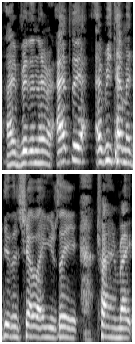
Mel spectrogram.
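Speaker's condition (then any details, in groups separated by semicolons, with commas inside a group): Cerebral palsy; since birth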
